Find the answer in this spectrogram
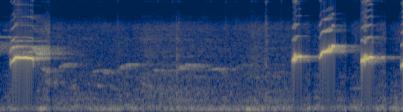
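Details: Greater green leafbird voice meant to set off a silent bird: one strong whistled note, a pause of soft, low gliding whistles, then three loud upslurred notes in quick succession.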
